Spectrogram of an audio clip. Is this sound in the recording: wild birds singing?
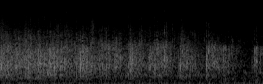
no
